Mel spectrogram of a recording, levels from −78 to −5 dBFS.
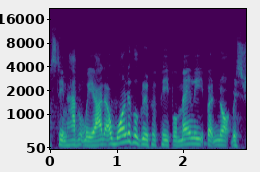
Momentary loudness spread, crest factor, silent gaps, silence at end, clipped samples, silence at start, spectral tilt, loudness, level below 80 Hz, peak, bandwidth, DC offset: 7 LU; 16 dB; none; 0 s; under 0.1%; 0 s; -6.5 dB/octave; -29 LUFS; -62 dBFS; -12 dBFS; 12.5 kHz; under 0.1%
